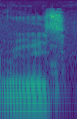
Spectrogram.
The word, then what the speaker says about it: Ruiz: it's R UI Z I'm not sure how to pronounce it Ruiz Reese Rees okay is that is that like Spanish or something what what is that yeah yeah Ruiz Ruiz that's how you say good Ruiz all right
